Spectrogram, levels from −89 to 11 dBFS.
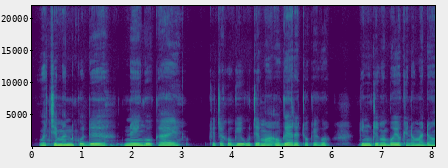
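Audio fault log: No faults detected in this speech recording.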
